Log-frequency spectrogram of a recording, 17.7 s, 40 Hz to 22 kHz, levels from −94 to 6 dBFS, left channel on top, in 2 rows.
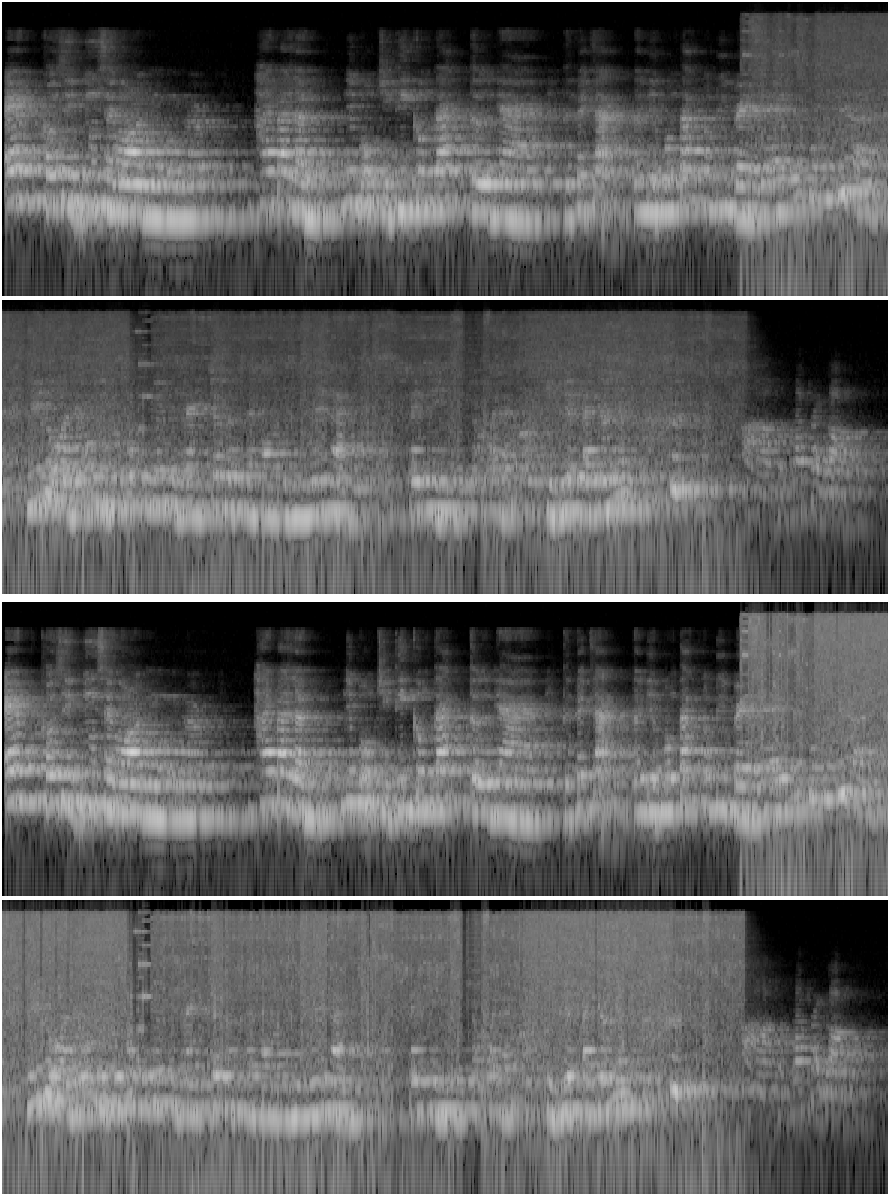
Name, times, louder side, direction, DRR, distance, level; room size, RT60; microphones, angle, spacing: voice 1, 0.0-2.1 2.5-12.5 12.9-15.8, right 1 dB, 55° right, 2 dB, 1.6 m, -27 dB
voice 2, 0.8-2.7 2.9-3.2 13.9-14.3 16.2-17.3, right 1 dB, 10° right, -4 dB, 3.3 m, -40 dB
sound 1, 7.4-16.3, right 12 dB, 80° right, 0.6 m, -32 dB
18.5 x 7.8 x 9.4 m, 2.3 s
head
